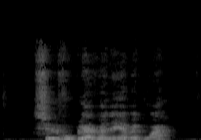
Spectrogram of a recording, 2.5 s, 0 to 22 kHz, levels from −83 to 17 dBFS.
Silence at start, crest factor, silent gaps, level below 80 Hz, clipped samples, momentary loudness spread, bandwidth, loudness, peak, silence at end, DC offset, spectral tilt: 0.45 s; 18 dB; none; -70 dBFS; under 0.1%; 8 LU; 16.5 kHz; -39 LUFS; -22 dBFS; 0.4 s; under 0.1%; -4 dB/octave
